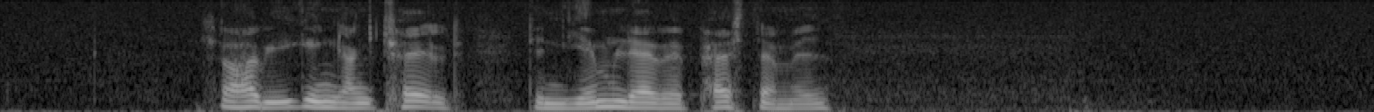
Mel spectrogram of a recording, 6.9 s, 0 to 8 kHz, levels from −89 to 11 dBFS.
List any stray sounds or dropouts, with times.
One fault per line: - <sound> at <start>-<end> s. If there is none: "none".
none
